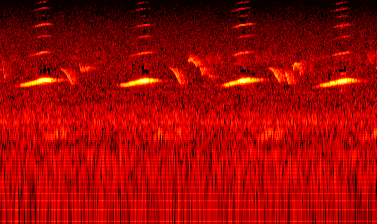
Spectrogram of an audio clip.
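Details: A Southern boubou calling to its mate, which did not reply, gives a clear, level whistle about every two seconds, each followed by quick, slurred, buzzier notes, with a faint hiss behind; it called about three minutes before flying off.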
